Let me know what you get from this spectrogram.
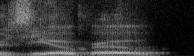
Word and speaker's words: Ziobro: My name is Parker Ziobro.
